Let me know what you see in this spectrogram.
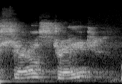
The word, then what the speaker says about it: Cheryl Strayed: It is based on a novel by, I hope I'm saying this right, is it Cheryl Strayed or Cheryl Strayed? – Yep. – Cheryl Strayed. – Cheryl Strayed, yep.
